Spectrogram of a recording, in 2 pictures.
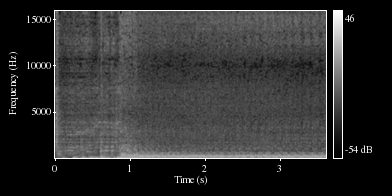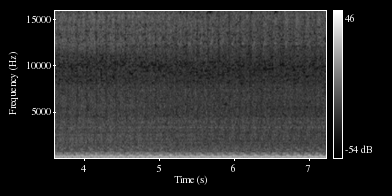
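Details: Mercedes M119 V8 first cold start after the engine install, bare exhaust manifolds with no exhaust fitted: the starter churns under a second, then the engine catches and settles into a loud, steady, deep run; normal cold start.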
